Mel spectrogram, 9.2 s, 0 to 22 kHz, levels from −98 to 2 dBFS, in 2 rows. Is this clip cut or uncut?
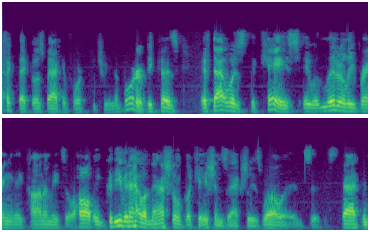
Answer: uncut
